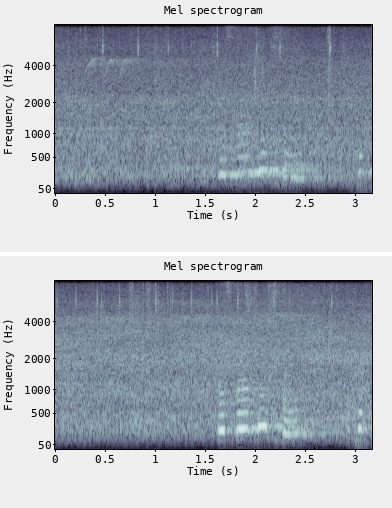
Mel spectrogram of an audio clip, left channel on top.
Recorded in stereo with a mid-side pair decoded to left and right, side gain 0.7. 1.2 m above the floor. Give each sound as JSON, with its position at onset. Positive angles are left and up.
{"t": 1.6, "sound": "a woman speaking", "azimuth_deg": -45, "distance_m": 1.7}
